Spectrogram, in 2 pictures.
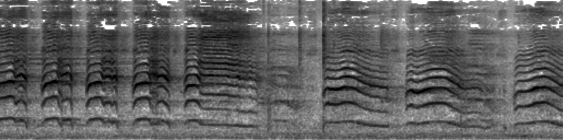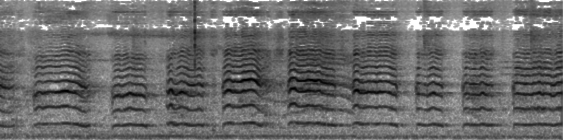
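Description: Repeated rhythmic bursts of strong, high-pitched crying from a premature newborn, a pain cry during cannula insertion.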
